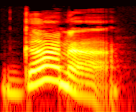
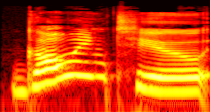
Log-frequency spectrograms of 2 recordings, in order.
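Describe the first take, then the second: First: The words blend into one short form. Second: Both words are said fully and separately.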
